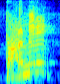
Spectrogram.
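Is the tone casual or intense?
intense. It is said in a heavy, pressing tone. Something unwelcome is about to be pushed on the listener. The speaker calls it wrong.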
